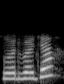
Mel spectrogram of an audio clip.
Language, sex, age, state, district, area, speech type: Kashmiri, female, 45-60, Jammu and Kashmir, Baramulla, rural, conversation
